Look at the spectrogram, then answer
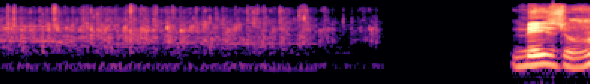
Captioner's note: applause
